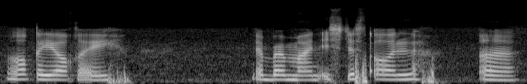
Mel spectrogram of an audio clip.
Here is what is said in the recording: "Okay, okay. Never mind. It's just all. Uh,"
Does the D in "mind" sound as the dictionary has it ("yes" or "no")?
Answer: no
